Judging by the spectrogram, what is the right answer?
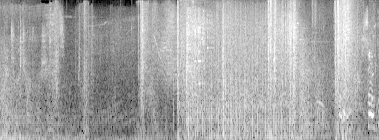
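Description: Rapid gunfire in the battle royale game Apex Legends, with dense bursts of cracking automatic shots and booms that run almost without a break, loud and close, while players talk excitedly over it.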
